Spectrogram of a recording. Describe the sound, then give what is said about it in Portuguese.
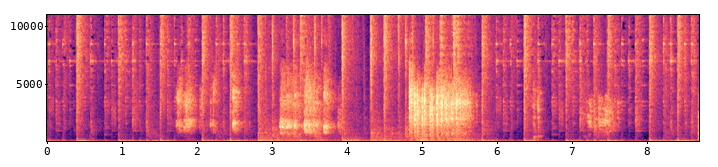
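Dice rattle and tumble across a hard tabletop, a dense run of sharp clicks and clatters lasting several seconds, fairly loud, with no one talking. “E aí eu vou rolar um bagulho aqui.”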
